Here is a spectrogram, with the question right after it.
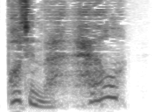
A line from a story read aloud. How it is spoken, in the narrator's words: Caris murmured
